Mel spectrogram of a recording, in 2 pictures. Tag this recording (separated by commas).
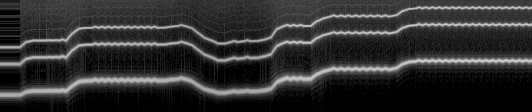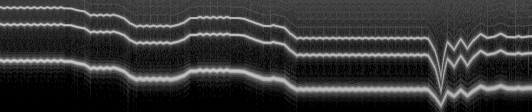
Music, Musical instrument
